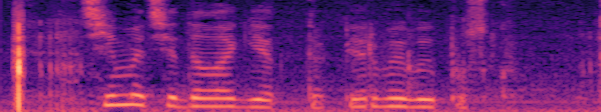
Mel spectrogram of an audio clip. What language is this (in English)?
Russian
